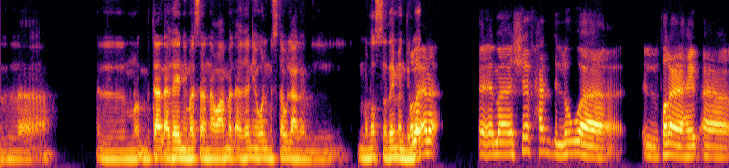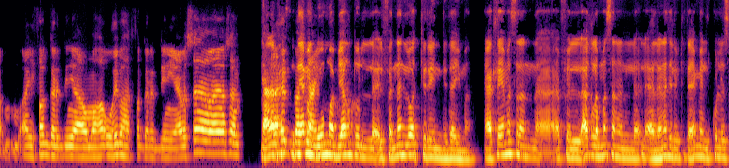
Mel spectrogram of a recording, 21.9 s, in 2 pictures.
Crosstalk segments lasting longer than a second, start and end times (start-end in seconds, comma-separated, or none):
15.0-16.2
